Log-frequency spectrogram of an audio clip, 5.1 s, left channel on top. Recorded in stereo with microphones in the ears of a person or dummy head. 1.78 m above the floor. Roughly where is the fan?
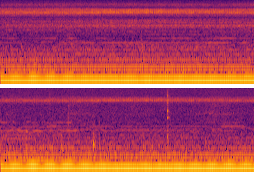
Left.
